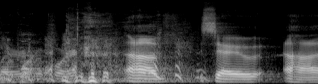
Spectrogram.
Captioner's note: panelists chuckle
